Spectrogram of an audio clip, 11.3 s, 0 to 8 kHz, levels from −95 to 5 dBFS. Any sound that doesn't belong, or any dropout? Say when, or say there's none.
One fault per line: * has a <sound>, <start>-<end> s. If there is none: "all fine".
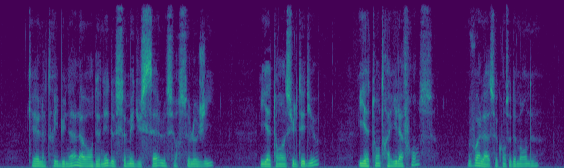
all fine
